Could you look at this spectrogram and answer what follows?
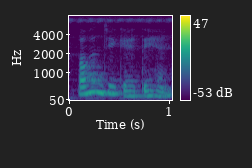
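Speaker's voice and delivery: ordinary delivery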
